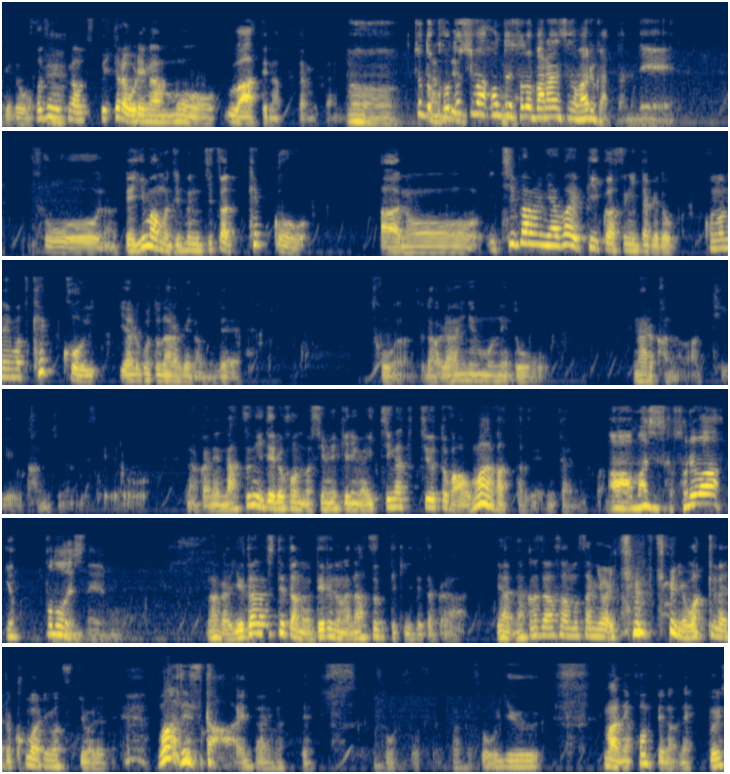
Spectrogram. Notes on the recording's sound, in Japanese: 微妙に音声悪いかもですがご了承ください！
